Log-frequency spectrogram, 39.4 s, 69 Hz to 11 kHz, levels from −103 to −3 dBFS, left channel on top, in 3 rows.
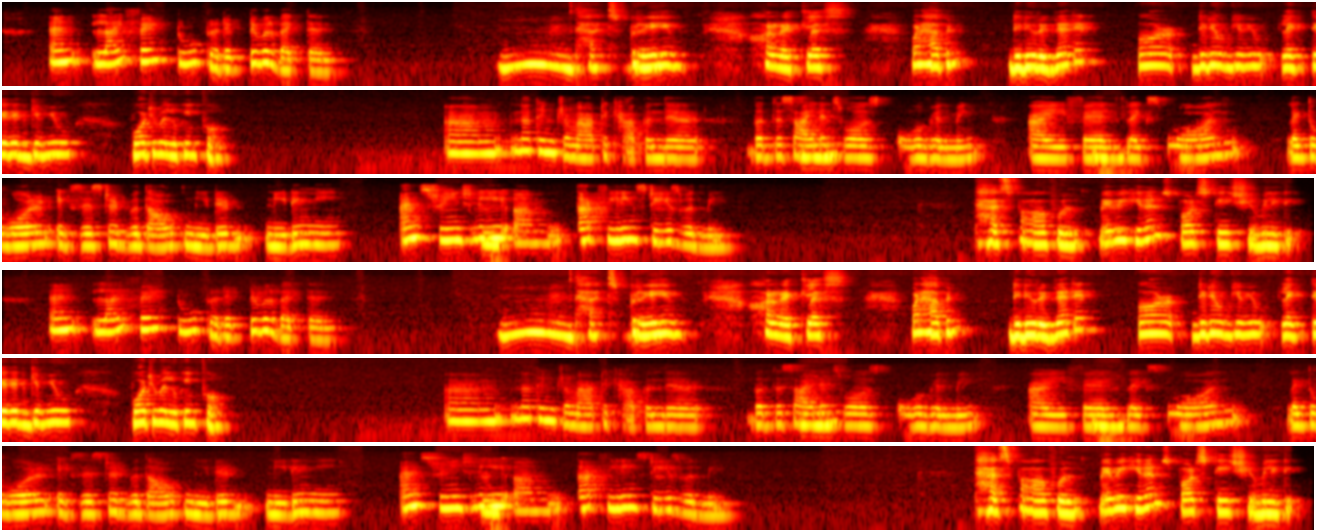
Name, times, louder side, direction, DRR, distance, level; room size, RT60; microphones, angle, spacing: voice 1, 0.5-3.3 17.6-20.1 20.6-22.9 23.4-25.5 26.0-29.7 30.3-33.6, left 1 dB, 65° left, 1.9 m, -32 dB
voice 2, 5.0-9.6 10.1-10.9 11.4-13.9 14.4-15.3 21.1-21.5 24.0-24.4 31.1-31.3 36.0-39.2, right 1 dB, 35° right, 1.3 m, -29 dB
16.0 x 13.5 x 2.5 m
head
